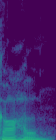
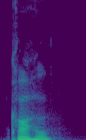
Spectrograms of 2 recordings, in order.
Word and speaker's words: Cathal: Like, so, I mean, you're not being racist, but you're certainly disrespecting Cahill. C-A-T-H-A-L. That's how you spell it. Cahill.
